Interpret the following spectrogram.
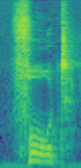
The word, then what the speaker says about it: fought: Fight, fought, fought.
